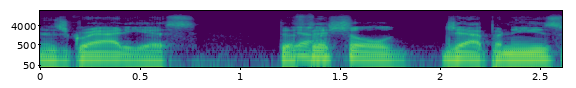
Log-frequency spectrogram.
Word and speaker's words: Gradius: like everybody I knew said gradius same thing like radius just like with Ninja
